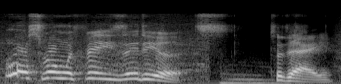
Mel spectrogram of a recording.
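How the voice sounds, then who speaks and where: A man's voice: very high-pitched, wildly swooping pitch, slow, faint music behind. A British man giving casual, grumbling, exasperated commentary while playing a racing game. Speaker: gamer, video creator. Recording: racing car noise behind voice. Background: racing game engine sound.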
